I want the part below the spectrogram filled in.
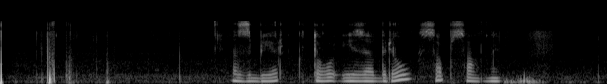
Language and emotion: Russian, neutral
